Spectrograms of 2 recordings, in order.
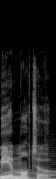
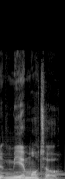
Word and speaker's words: Miyamoto: two kanji characters with the first character being the part of the name that is pronounced as Mia and the second character being pronounced as motto fans of the channel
